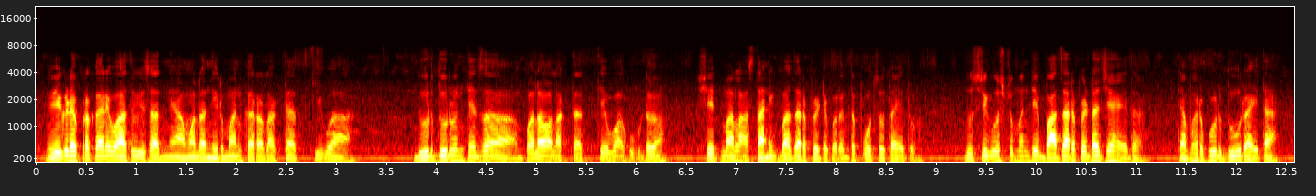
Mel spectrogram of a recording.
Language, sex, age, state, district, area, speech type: Marathi, male, 30-45, Maharashtra, Washim, rural, spontaneous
